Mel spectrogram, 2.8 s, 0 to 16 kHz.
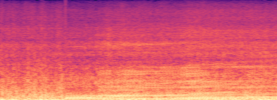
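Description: A 2025 Honda Hornet 750 motorcycle engine drones loud and close under acceleration, with a rising harmonic tone and steady wind rush throughout.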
